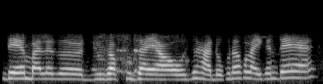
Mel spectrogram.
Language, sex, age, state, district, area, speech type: Bodo, female, 18-30, Assam, Chirang, urban, conversation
